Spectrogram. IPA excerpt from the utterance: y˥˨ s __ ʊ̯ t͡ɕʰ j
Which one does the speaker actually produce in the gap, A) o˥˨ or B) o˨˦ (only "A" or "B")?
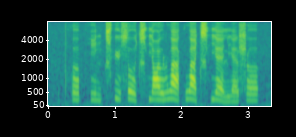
A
